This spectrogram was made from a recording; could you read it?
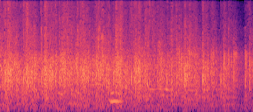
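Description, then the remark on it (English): An audience at FOSDEM Lightning Talks gives a warm welcoming applause to the speakers of a talk on LoRa Mesher, with dense, steady clapping that holds at an even loudness for several seconds before easing slightly at the end. No one speaks over it. “Give them a warm applause and welcome.”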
